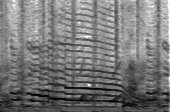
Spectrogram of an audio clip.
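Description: Women's excited high-pitched shrieks of delight: two long held squeals, each dropping in pitch at the end.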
